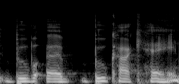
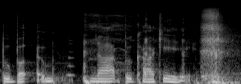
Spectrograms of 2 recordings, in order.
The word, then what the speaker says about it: Bukkake: And then she said, by the way, it's Bukkake, not Bukkake. Yo, This is bullshit.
